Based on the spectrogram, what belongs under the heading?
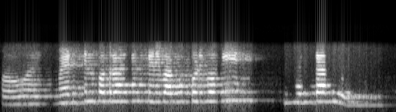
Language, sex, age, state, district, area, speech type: Odia, female, 45-60, Odisha, Angul, rural, conversation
